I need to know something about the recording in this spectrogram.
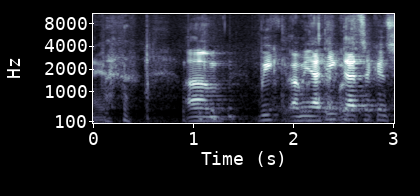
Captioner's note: men chuckling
